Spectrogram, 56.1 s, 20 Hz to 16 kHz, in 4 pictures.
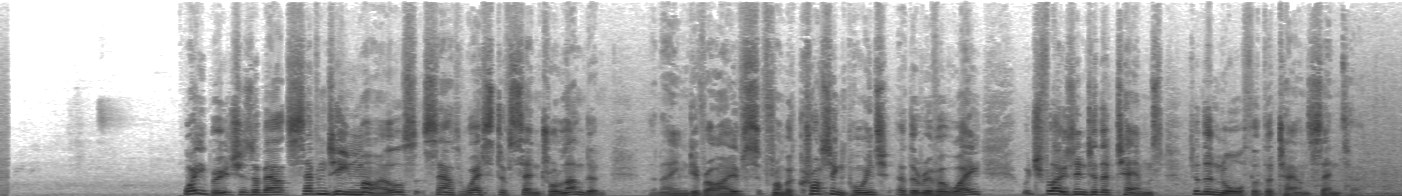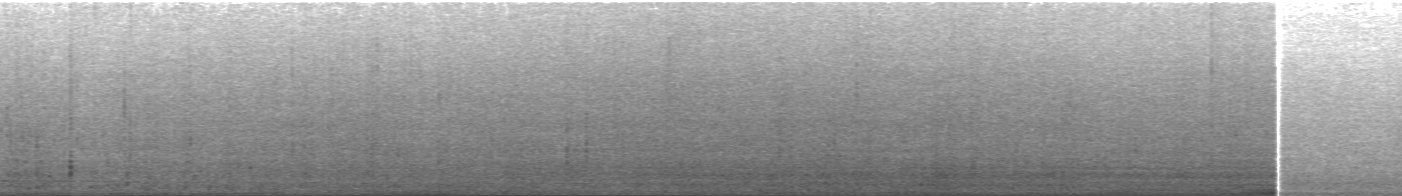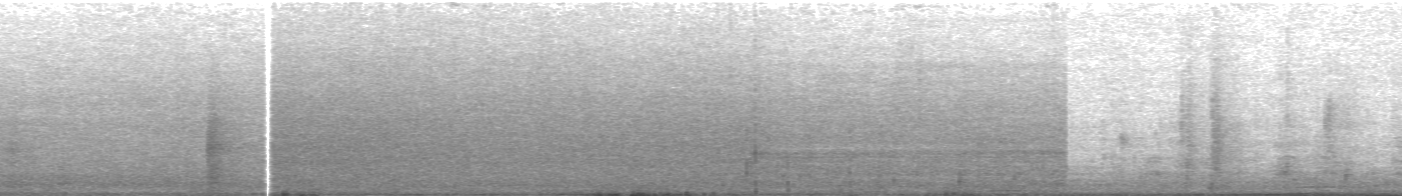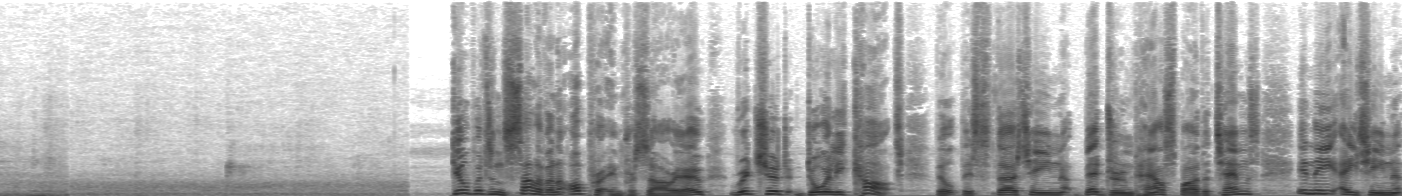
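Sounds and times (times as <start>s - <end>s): riverside ambience: 0.0s - 30.7s, 31.4s - 56.0s
boat engine humming: 1.8s - 30.6s, 34.9s - 38.7s, 40.3s - 56.0s
wind and water hiss: 1.8s - 38.8s, 46.8s - 56.0s.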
